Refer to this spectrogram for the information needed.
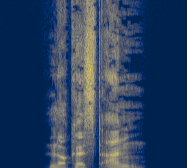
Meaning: second-person singular subjunctive I of anlocken
- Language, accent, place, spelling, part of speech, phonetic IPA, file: German, Germany, Berlin, lockest an, verb, [ˌlɔkəst ˈan], De-lockest an.ogg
